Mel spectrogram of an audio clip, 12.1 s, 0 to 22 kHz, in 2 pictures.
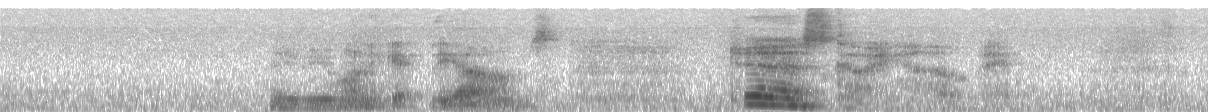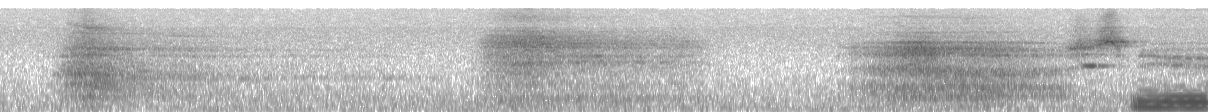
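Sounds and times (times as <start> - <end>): woman breathing deeply: 2.8 - 3.6, 5.4 - 11.5.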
